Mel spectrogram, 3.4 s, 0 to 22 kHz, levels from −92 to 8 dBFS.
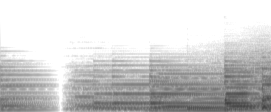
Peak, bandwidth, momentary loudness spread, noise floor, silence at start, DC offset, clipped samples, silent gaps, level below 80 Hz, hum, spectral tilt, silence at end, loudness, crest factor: -10 dBFS; 5 kHz; 20 LU; -49 dBFS; 0 s; under 0.1%; under 0.1%; none; -44 dBFS; none; -11 dB/octave; 0 s; -26 LUFS; 16 dB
